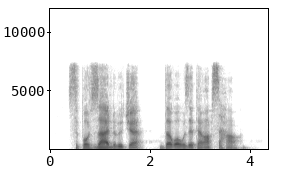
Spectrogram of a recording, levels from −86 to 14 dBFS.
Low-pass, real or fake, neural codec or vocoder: 7.2 kHz; fake; codec, 16 kHz, 0.5 kbps, X-Codec, HuBERT features, trained on LibriSpeech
